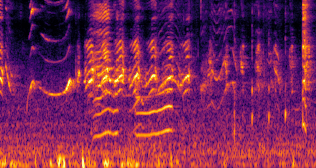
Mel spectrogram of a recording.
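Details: Pet Indian ringneck parrot, a talking bird, giving harsh, raspy squawks with wavering, bending tones over about two seconds, then quieter chatter and faint room noise.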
